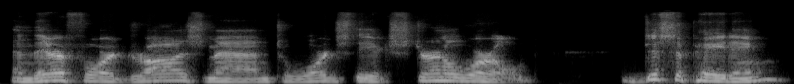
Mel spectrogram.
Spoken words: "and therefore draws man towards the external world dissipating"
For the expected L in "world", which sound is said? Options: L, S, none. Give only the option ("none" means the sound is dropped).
L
